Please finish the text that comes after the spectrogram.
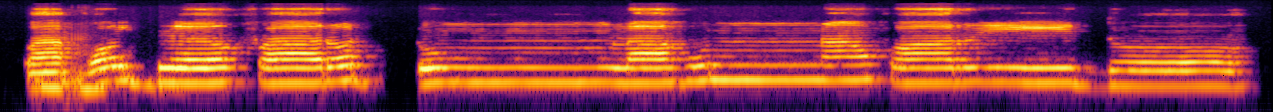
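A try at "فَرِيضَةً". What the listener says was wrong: Faridoh jangan dipanjangin, kemudian mim ketemu lam itu langsung aja Omnya jangan digunakan. Wa qad faradtum lahunna faridah. doh. Dohnya tapi jangan memanjang. Faridah. Gitu langsung. Iya, faridoh ada tobiinya. Lahun nafaridoh.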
